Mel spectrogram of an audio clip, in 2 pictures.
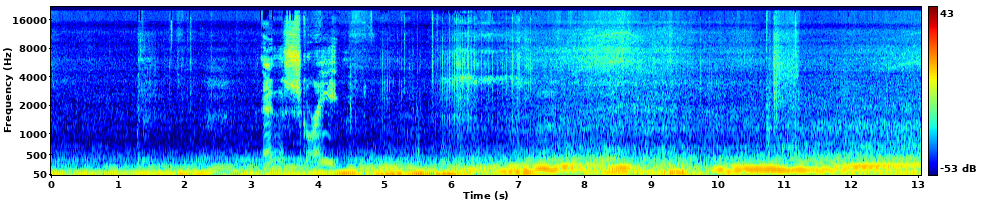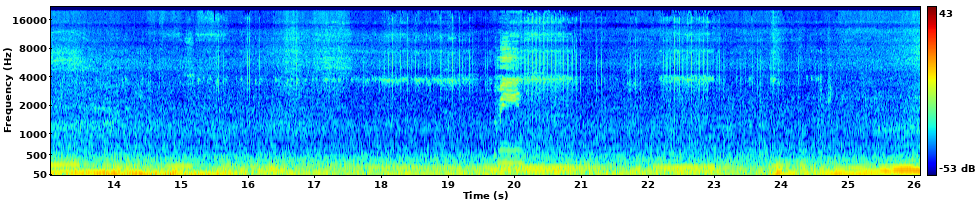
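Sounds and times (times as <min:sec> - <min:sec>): turbocharged car engine accelerating: 0:00.0 - 0:26.0.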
